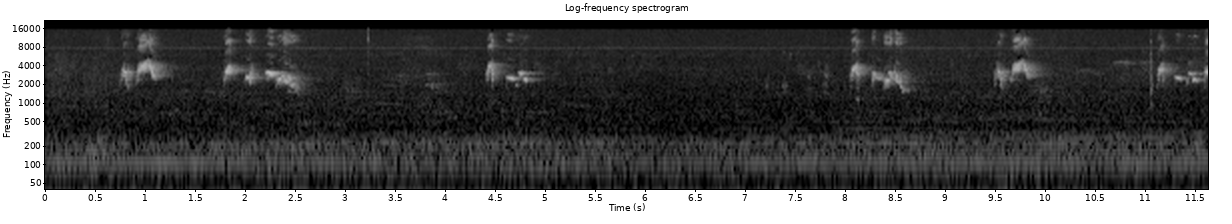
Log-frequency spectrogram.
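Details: Red-whiskered bulbul during trapping with a decoy bird, described as a lăng săng ché-cánh bird; short bursts of bright warbled phrases in the middle to high range, repeated every one to three seconds, over a steady low hum.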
